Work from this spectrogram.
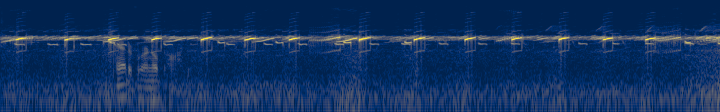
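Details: Dense chorus of northern spring peepers including a calling male, with bright rising peeps overlapping from several frogs, around a hundred per minute, a brief lower throaty trill from another frog near the start.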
